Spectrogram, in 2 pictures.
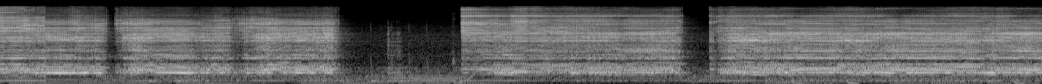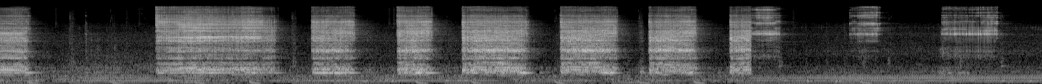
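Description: A Lotus 6-inch, 1/3 hp bench grinder's wheel grinding a small piece of steel angle bar pressed hard against it. There are three long grinds over the first ten seconds, then a run of short touches about twice a second that get fainter toward the end, all over the steady hum of the motor. Under the hardest pressure the motor weakens a little.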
